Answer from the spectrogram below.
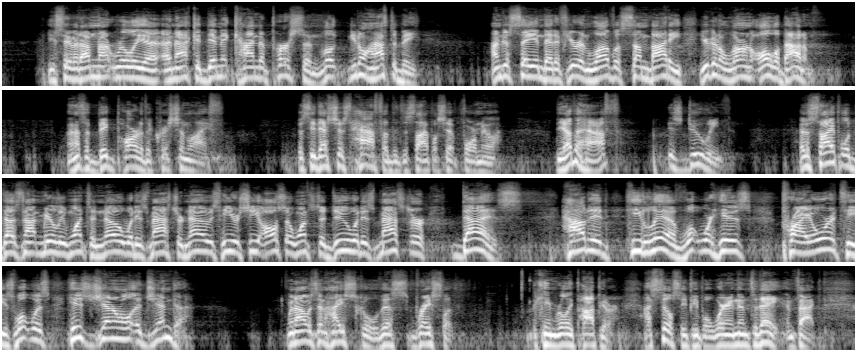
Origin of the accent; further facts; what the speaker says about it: Wheeling, West Virginia, United States; now in Yadkinville, United States; I'm from Wheeling, West Virginia, and she is from Andalusia, Alabama. Can anything good come out of Wheeling, West Virginia or Andalusia, Alabama?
